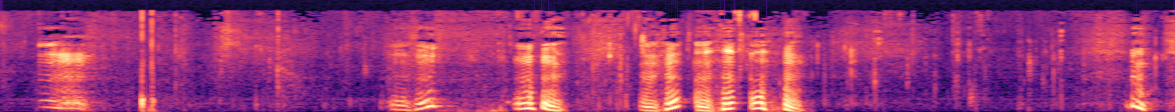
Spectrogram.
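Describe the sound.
Someone chews a seasoned beef taco: several irregular bursts of crunching, biting and wet chewing, fairly faint, separated by quiet pauses.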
